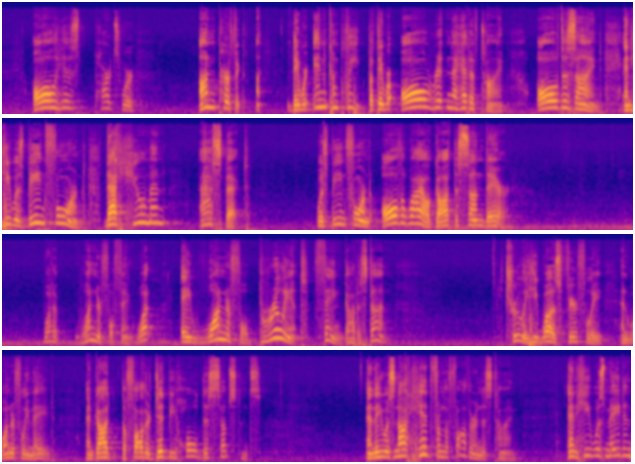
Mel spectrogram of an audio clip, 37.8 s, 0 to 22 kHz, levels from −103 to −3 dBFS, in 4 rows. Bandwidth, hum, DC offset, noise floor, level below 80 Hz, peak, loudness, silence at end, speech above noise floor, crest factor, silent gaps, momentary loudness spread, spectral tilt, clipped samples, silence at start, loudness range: 18.5 kHz; none; under 0.1%; -67 dBFS; -60 dBFS; -6 dBFS; -28 LUFS; 0 s; 39 dB; 24 dB; none; 18 LU; -3.5 dB/octave; under 0.1%; 0.45 s; 10 LU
